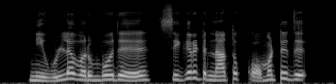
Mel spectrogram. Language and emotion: Tamil, disgusted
